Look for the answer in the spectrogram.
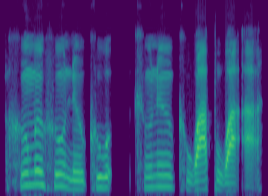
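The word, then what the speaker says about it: humuhumunukunukuapua'a: It's humu hunu kunu kuapua'a. Like, you don't add H's to it. It's you like you pronounce each syllable in Hawaiian like on its own.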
